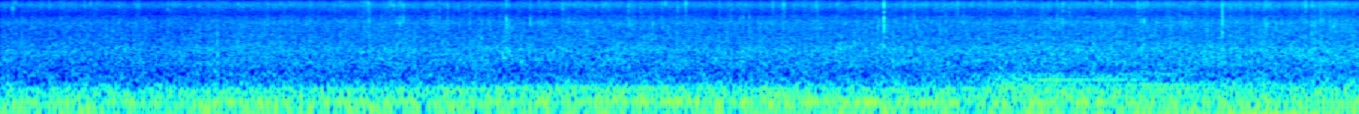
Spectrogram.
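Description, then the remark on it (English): Steady rain patters on a surface, a dense continuous wash of droplets with a few sharper individual drops ticking through, even in loudness, with no voices. “Can you hear the raindrops?”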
